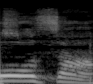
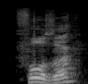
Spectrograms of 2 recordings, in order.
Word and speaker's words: Forza: Pronounce Yeah, it correctly. there's no T in it. It's Americans. Forza. Yeah. Take note, Microsoft. Forza.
